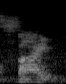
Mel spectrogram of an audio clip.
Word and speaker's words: sine: It's this thing called sine. Okay? So now we see that it's sin. We say it's sin. I won't consider it a sin. But it's really sine.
